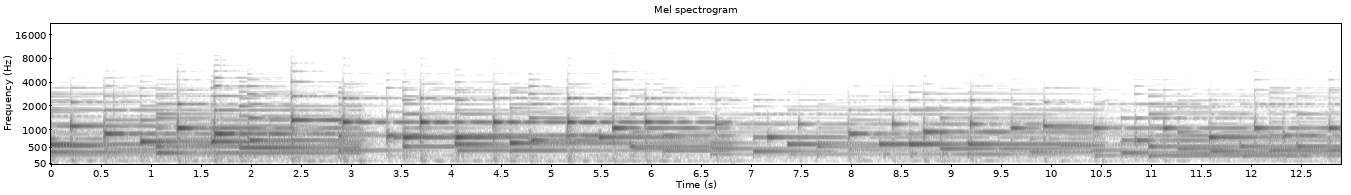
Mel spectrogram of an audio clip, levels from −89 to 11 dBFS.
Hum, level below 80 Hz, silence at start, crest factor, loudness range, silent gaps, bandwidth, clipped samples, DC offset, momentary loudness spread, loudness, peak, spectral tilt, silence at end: none; -88 dBFS; 0 s; 18 dB; 7 LU; none; 8.4 kHz; under 0.1%; under 0.1%; 11 LU; -34 LUFS; -16 dBFS; -6 dB/octave; 0 s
